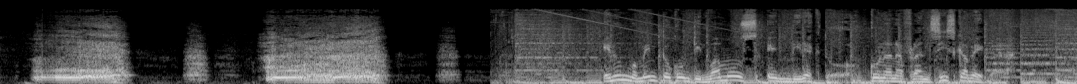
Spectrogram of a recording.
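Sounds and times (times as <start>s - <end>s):
bear grunting breaths: 0.0s - 2.8s, 3.6s - 5.0s
bear roaring: 0.3s - 4.7s
speech: 6.0s - 10.3s.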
